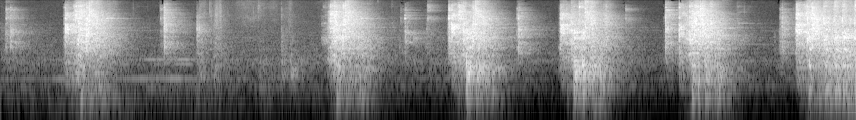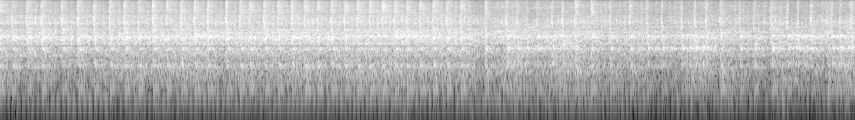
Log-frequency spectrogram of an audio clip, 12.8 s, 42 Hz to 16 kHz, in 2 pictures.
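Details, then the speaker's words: Malaguti Phantom F12 scooter with Stage 6 70cc MK2 water-cooled two-stroke, PWK carb with untested jetting, first start: sputtering catches then a harsh raspy roar; open carb with no air filter makes loud intake hiss that dominates. "carb sounds crazy over here carb is wow man that's all I hear is the carb"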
